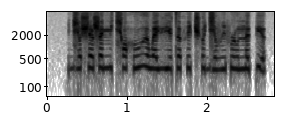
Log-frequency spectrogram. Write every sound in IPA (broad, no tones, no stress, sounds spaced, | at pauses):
d͡ʑ ɔ ʃ ɛ ʂ ɛ mʲ ə t͡ɕʰ ɔ h u ɣ ə w ɛ vʲ ɵ t ə θ i t͡ʃʰ ɵ d͡ʑ ə v i f ɹ u n ə pʲ ə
